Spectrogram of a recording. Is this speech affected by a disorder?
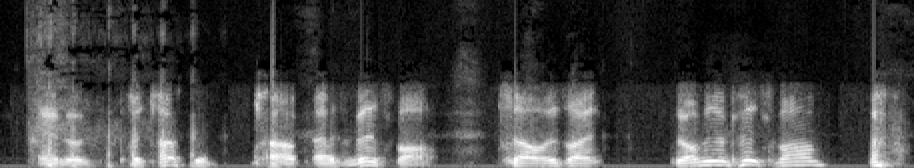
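Yes: muscular dystrophy; congenital, extremely rare type, exact type unknown, myotubular myopathy ruled out about 4 years ago; about 30 years old, hospitalized every 3 to 6 weeks until age 7, plays power soccer.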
